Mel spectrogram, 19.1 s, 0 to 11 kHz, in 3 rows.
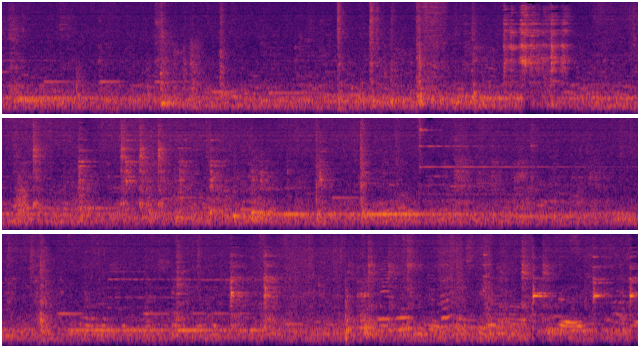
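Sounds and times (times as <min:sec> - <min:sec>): cutlery clinking on plates: 0:03.3 - 0:05.8, 0:06.4 - 0:19.0
cafe din: 0:06.6 - 0:16.9.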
